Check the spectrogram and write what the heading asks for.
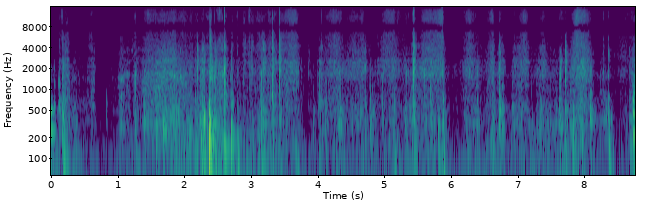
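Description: A large folded paper poster rustling and crinkling as it is handled and folded, with one sharp knock about two and a half seconds in.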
